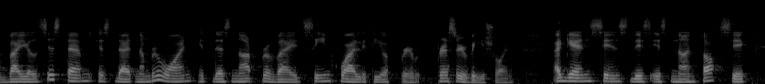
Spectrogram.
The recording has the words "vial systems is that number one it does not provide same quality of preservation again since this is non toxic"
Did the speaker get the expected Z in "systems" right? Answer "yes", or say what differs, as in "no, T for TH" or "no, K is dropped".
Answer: no, S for Z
